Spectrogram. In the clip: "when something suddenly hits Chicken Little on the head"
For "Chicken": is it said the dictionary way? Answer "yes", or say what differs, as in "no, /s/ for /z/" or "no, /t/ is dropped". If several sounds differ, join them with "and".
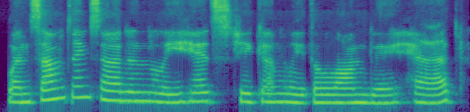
no, /ʃ/ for /tʃ/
